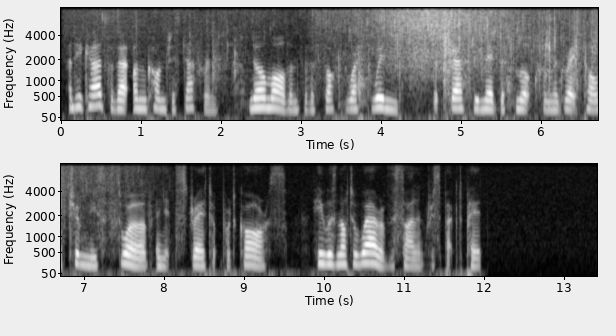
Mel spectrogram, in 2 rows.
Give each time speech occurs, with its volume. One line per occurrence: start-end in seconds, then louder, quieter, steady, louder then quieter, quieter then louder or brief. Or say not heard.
0.1-11.9 steady.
